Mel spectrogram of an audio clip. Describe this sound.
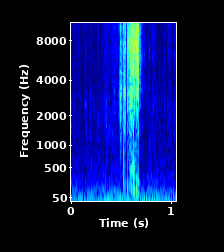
Velcro ripping sound.
velcro, rip, environmental-sounds-research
